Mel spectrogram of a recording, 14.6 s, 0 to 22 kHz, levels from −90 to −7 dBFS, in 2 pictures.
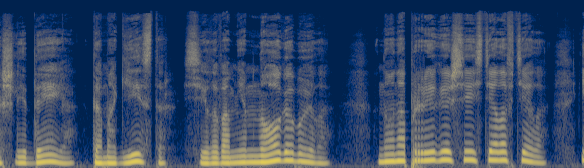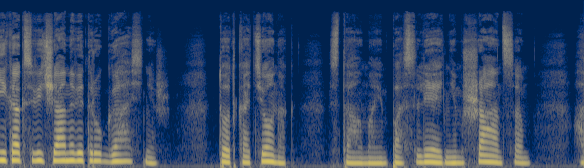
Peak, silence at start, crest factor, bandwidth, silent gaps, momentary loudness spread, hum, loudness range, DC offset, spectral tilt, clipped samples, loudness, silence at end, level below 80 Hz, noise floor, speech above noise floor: -10 dBFS; 0 s; 16 dB; 16.5 kHz; none; 14 LU; none; 6 LU; under 0.1%; -6.5 dB/octave; under 0.1%; -26 LUFS; 0 s; -52 dBFS; -58 dBFS; 33 dB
